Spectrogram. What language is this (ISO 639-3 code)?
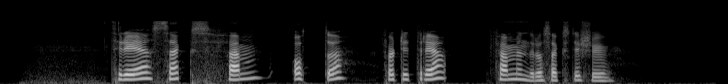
nor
